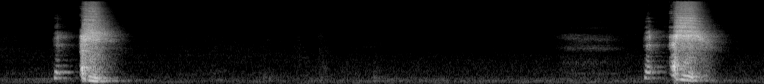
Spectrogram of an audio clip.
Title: spray sneezing 2 (Sample, 4K)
